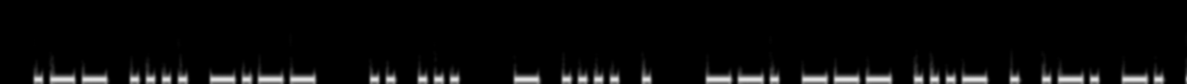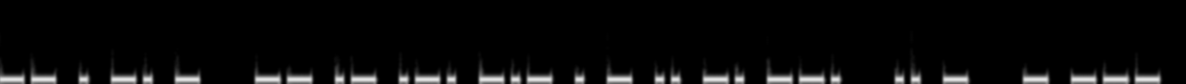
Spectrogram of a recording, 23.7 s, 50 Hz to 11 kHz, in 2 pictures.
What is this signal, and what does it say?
Morse code, heard as a keyed tone, about 15 wpm, 700 Hz. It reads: WHY IS THE GOVERNMENT MARKETING IT TO
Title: Sentences from Top 1000 Words - Review Part 5 - 15wpm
